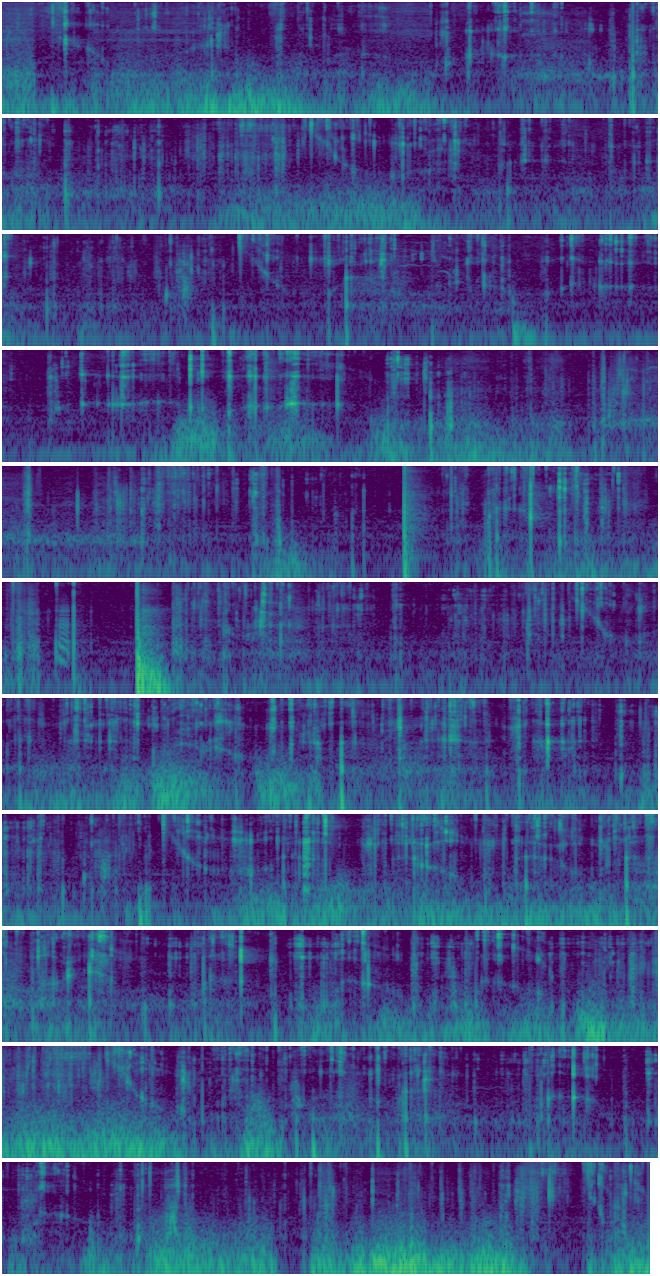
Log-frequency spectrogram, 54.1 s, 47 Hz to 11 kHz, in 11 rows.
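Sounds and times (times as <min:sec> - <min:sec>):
gum chewing mouth clicks: 0:00.1 - 0:54.0
loud thump: 0:25.6 - 0:26.1.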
